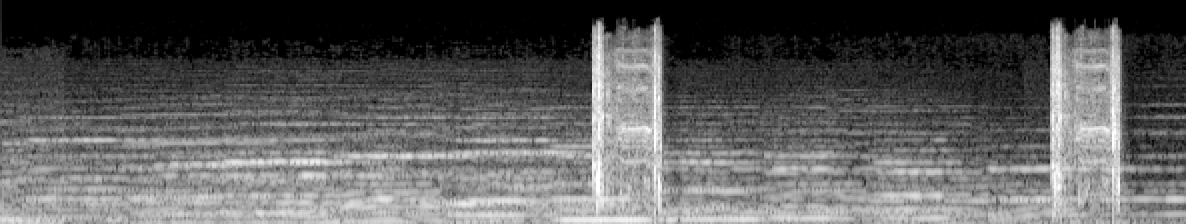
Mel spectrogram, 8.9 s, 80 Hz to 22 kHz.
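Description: Two crisp mechanical shutter clicks from a single-lens reflex camera set to 1/500 second, spaced a few seconds apart over a faint steady background hum.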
